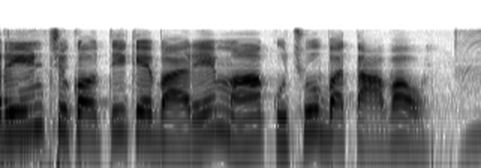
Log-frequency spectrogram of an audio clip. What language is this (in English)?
Chhattisgarhi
